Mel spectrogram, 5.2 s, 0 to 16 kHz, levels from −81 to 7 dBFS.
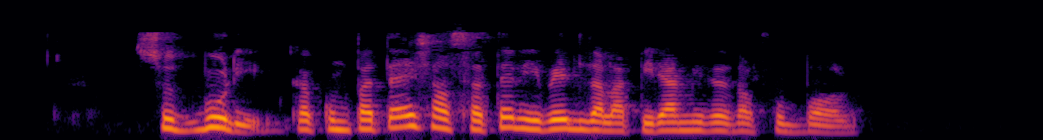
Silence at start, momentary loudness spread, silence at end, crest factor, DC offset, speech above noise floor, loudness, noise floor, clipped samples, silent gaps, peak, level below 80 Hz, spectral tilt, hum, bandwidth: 0.7 s; 11 LU; 0.95 s; 16 dB; under 0.1%; 59 dB; -21 LUFS; -80 dBFS; under 0.1%; none; -6 dBFS; -74 dBFS; -6.5 dB/octave; none; 7.6 kHz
